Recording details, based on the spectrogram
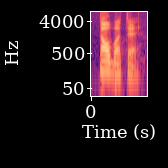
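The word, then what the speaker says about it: Taubaté: Tawbate. Tawate. Yeah. Oh that's great pronunciation.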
